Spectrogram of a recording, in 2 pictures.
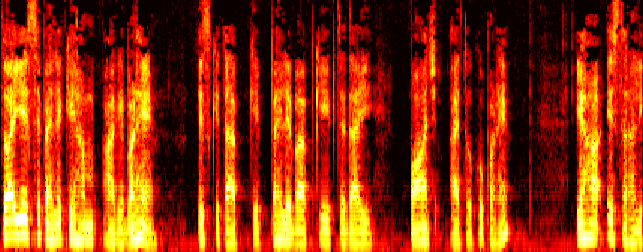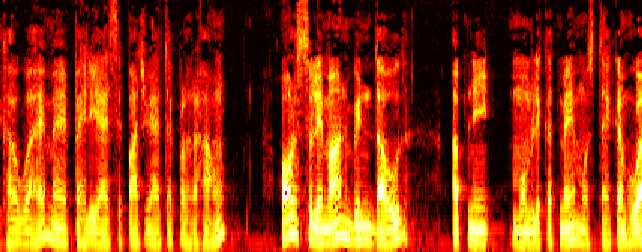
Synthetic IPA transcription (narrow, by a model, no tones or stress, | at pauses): t̪oaːieɪsːepɛɦlekeɦɐma̰ːɡebɐɽ̤ẽ | ɪskɪt̪aːb̚kepɛɦlebaːpkiɪpt̪ɪd̪aːi | pãːt͡ʃaːjt̪õkopɐɽ̤ẽː | jɐɦãʔɪst̪ɐɾəɦlɪkʰa̰ɦʊaɦɛmɛ̃ːpɛɦliaːjt̪sepãːt͡ʃmĩaːjt̪ːɐk̚pɐ̰ɽ̤ɾɐ̰ɦaɦũ | ɔːɾsʊleːmaːnbɪnd̪a̰ːuːd̪ | ɐpni | mʊmlɪkət̪mẽmʊst̪əɦkəmɦuaː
